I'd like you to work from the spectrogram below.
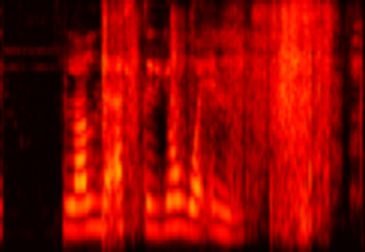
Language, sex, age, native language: Icelandic, female, 10, Icelandic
